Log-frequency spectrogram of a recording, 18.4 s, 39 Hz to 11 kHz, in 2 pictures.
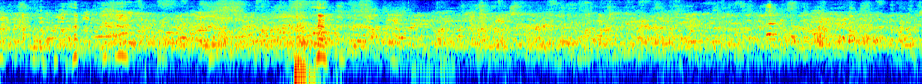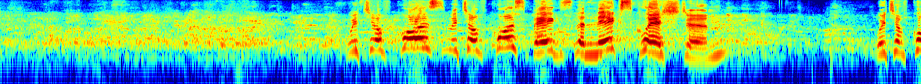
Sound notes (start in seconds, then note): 1.4 audience chatters; 2.9 chuckles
